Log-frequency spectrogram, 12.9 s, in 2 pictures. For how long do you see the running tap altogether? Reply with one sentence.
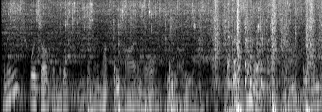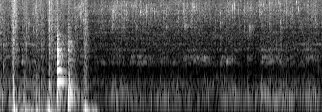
You can hear the running tap for 13 seconds altogether.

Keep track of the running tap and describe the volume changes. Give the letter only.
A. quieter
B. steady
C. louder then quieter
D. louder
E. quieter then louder
C.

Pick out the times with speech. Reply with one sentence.
You can hear the speech from 0.0 to 6.5 s.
